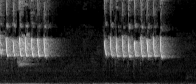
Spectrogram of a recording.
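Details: Two fast rolls of high, buzzy, tightly packed notes from a cucak cungkok kept as a song master, each lasting about a second, with a short pause between.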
